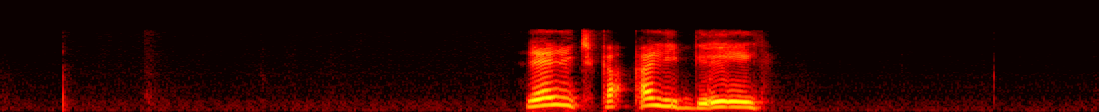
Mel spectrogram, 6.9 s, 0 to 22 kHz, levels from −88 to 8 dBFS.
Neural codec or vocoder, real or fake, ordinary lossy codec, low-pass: codec, 16 kHz, 1 kbps, FunCodec, trained on LibriTTS, 50 frames a second; fake; Opus, 24 kbps; 7.2 kHz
